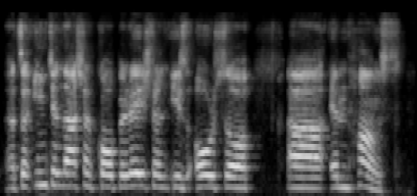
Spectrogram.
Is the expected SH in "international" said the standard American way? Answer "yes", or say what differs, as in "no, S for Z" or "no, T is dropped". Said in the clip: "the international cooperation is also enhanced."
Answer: yes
